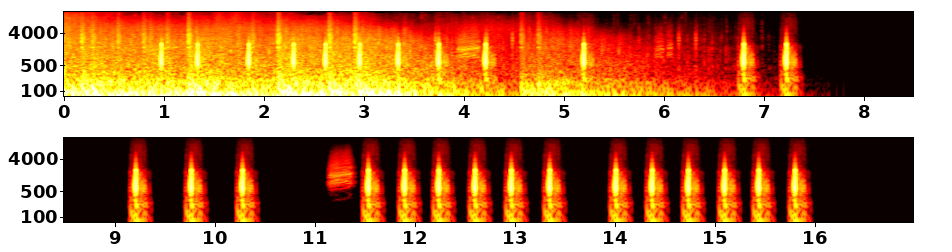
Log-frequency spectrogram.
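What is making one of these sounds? A game character places blocks with quick, even clicking pops.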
